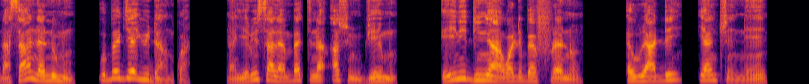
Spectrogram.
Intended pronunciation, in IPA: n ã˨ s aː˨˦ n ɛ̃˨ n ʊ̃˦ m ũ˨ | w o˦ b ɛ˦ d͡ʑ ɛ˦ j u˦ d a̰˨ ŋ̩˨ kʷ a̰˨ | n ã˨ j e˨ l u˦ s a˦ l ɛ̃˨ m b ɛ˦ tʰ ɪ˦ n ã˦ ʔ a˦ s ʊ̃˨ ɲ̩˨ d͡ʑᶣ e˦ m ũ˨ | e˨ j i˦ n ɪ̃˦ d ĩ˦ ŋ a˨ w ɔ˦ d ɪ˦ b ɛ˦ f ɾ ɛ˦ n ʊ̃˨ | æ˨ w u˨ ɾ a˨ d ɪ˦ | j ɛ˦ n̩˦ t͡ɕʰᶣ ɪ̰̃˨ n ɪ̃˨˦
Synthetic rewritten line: n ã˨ s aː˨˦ n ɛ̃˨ n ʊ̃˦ m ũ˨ | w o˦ b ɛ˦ d͡ʑ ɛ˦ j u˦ d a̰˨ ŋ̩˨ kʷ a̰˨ | n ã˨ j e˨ ɾ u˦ s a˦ l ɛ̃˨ m b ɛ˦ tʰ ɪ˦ n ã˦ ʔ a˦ s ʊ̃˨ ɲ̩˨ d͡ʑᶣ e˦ m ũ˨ | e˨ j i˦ n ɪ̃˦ d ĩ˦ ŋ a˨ w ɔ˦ d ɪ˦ b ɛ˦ f ɾ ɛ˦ n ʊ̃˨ | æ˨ w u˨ ɾ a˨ d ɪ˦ | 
